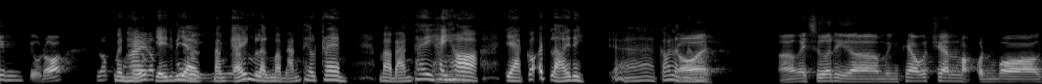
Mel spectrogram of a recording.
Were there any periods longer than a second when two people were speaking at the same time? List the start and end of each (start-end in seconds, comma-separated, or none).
1.1-2.8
